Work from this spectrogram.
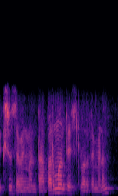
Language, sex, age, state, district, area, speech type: Kannada, male, 30-45, Karnataka, Chikkamagaluru, urban, conversation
